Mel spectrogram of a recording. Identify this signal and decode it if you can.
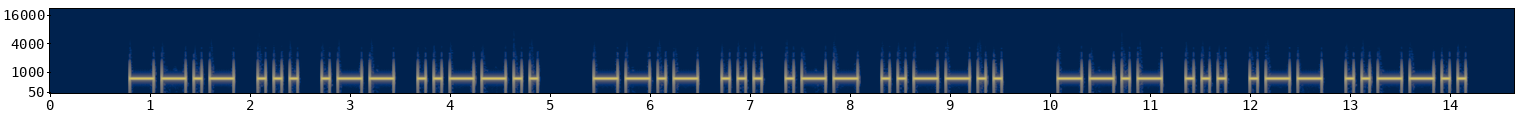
Morse code, heard as a keyed tone, about 15 wpm, 700 Hz. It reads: QSW? QSW? QSW?
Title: Q-Codes Repeated 3x 15wpm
